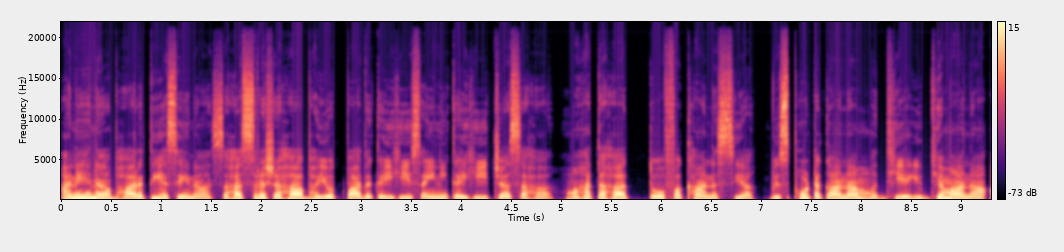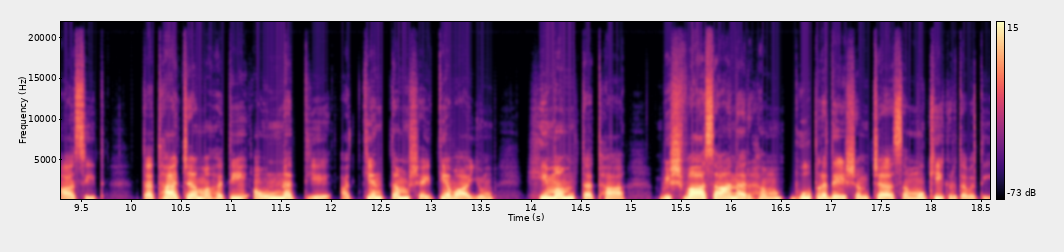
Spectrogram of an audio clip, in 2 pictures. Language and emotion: Sanskrit, neutral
